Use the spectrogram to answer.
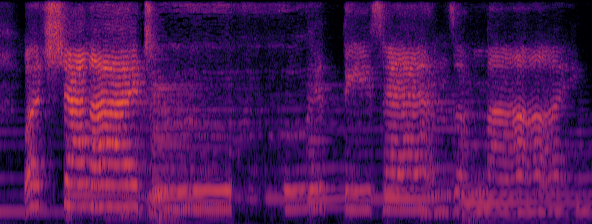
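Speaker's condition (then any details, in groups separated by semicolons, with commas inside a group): No condition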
